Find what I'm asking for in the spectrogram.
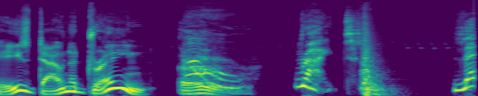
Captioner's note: laughs; snorts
